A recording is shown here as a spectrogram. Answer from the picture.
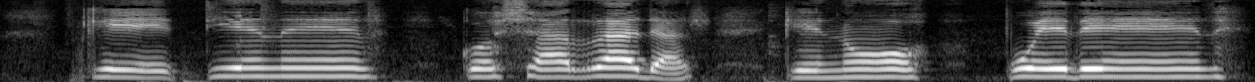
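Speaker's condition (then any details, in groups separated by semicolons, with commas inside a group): Cerebral palsy; private therapies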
